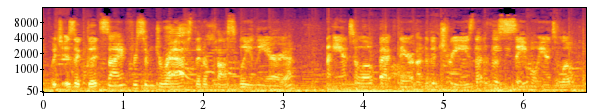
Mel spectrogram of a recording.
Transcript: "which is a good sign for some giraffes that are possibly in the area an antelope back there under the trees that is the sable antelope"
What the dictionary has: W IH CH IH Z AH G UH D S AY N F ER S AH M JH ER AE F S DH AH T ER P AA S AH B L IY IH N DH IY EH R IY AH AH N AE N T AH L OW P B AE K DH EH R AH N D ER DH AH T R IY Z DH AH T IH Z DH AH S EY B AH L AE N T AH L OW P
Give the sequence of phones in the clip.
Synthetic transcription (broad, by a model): W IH CH IH Z AH G UH D S AY N F ER S AH M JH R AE F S DH AH T ER P AA S AH B L IY IH N DH IY EH R IY AH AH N AE N T AH L OW P B AE K DH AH R AH N D ER DH AH T R IY Z DH AH T IH Z DH AH S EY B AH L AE N T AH L OW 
